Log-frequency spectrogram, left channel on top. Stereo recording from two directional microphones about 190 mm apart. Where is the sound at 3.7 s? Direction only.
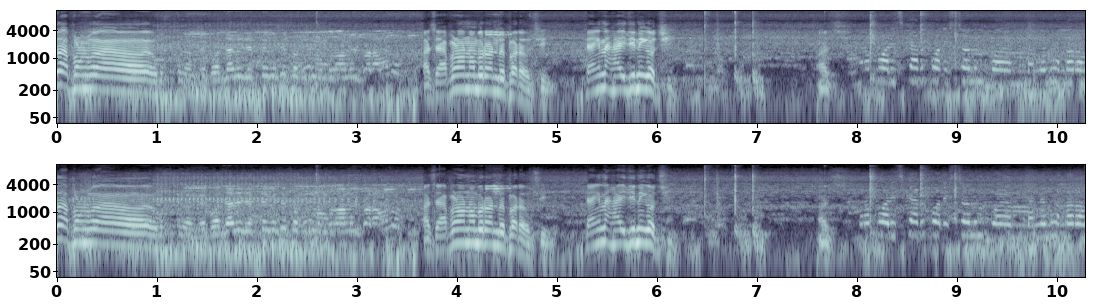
10° right (ahead or behind).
